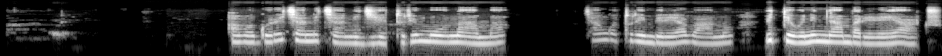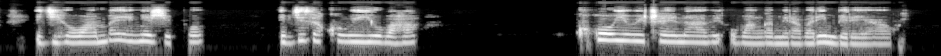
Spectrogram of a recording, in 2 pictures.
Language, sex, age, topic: Kinyarwanda, female, 18-24, health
